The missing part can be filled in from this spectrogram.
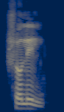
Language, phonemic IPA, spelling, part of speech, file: Bengali, /ʃolil/, সলিল, noun, LL-Q9610 (ben)-সলিল.wav
- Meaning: water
